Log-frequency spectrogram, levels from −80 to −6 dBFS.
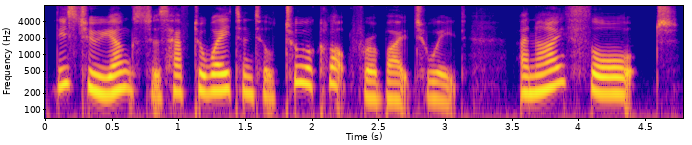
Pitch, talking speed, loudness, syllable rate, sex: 215 Hz, 215 wpm, -17 LUFS, 5.3 syllables/s, female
